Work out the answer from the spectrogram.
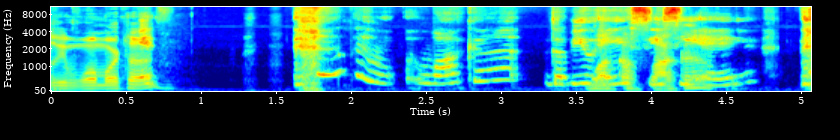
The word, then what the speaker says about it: WACCA: Have you ever played on a Waka machine? WACCA. WACCA. Spell it one more time. Waka.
